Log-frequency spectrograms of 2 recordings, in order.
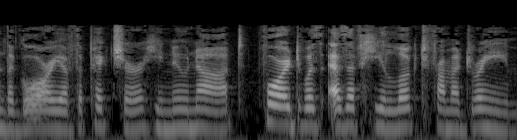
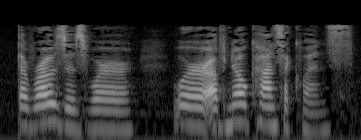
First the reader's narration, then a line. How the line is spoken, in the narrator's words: she faltered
